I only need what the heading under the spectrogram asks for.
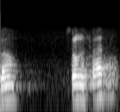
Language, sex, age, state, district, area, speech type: Tamil, male, 18-30, Tamil Nadu, Perambalur, urban, conversation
